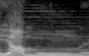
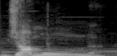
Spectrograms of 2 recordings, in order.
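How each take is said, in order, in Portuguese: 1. É pronunciado com a pronúncia sânscrita. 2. É pronunciado com a pronúncia bengali. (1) "não é" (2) "é"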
